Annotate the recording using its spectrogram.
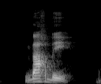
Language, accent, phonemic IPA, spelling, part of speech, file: French, France, /baʁ.be/, barbé, verb, LL-Q150 (fra)-barbé.wav
- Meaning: past participle of barber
